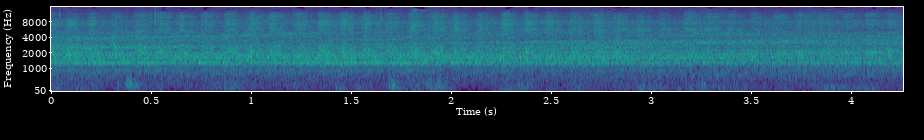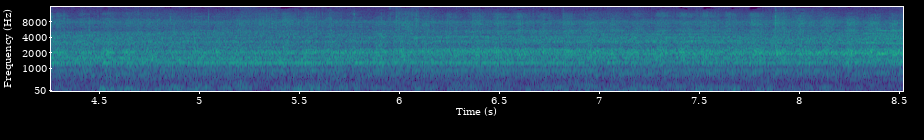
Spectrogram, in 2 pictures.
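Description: N scale model train running along the track: a steady whine from the locomotive's small electric motor over a low, uneven rumble of wheels on rail.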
